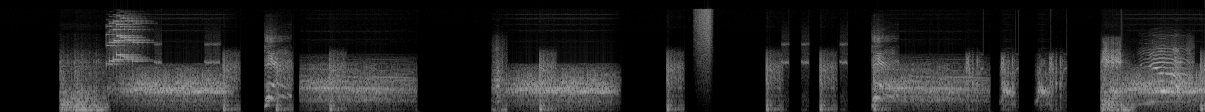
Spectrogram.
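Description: A crowd cheers and roars in bursts.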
